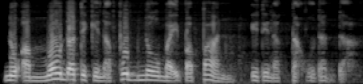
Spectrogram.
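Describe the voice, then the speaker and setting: A woman playing a stern, worried elderly mother of a hacienda family in an Ilocano radio drama, speaking deliberately with dramatic pauses. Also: lowish voice, dark tone, breathy edge, full character voice.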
